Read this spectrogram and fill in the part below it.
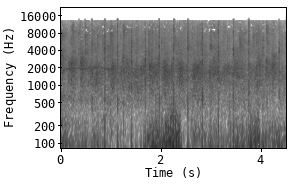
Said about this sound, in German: Applaus für den zu spät -Kommer.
